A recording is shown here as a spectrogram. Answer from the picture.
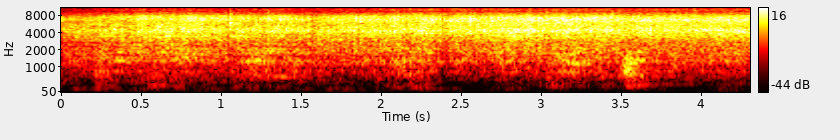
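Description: Chopped tomatoes and onions sizzling steadily in hot ghee in a pan, with a metal spatula stirring and scraping through them near the end.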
